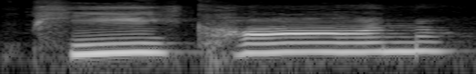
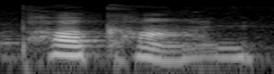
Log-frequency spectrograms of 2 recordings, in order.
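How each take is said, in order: First: "pecan" said slowly as PEE-KAHN; pee-con pronunciation. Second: "pecan" said puh-KAHN, short first syllable; puh-kahn pronunciation. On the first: Cook comparing the ways Americans say it, "pecan" as slow pee-kahn. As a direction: draw out "pecan" with a long PEE and a KAHN ending. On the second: Cook offering the other way Americans say it, "pecan" as puh-kahn. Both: Shown as a demonstration. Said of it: "say it with the con".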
